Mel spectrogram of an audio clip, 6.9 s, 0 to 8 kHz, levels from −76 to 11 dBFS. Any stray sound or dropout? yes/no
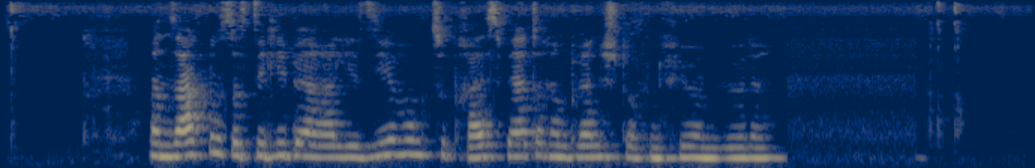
no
